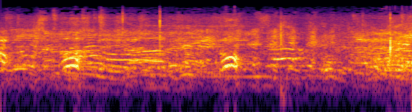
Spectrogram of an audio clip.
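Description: Voices of players and onlookers calling out and chattering across a football pitch, with two sharp shouts, the first just under a second in and the second just after two seconds.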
